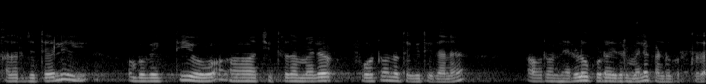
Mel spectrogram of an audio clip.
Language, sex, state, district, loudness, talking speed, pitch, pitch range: Kannada, male, Karnataka, Shimoga, -31 LUFS, 110 wpm, 160 Hz, 150-185 Hz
